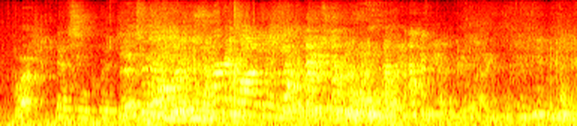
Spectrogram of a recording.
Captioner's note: laughter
